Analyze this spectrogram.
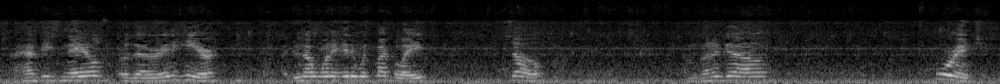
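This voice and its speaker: Over noticeable background noise and audible room echo, a man speaks at a high pitch with fairly even intonation. He goes at a fairly slow pace with long, frequent pauses. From Puerto Rico. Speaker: DIY woodworking youtuber. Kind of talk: tutorial.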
